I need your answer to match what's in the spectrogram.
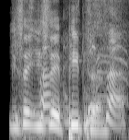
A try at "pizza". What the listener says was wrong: It's not with the K. There's no fucking K in it.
